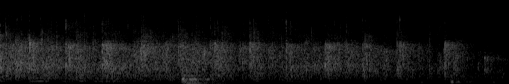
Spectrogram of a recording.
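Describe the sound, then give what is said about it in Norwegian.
Sustained audience applause welcoming a female guest, a dense wash of many hands clapping steadily for about five seconds at moderate loudness, with a faint voice briefly audible partway through. “Ta veldig imot og gi henne en god applaus.”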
